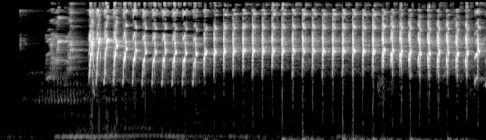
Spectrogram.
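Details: Fighter lovebird giving a long ngekek trill, a song meant to prompt other lovebirds to answer. After a short lead-in, a rapid chattering trill of about seven high notes per second runs without a break, over a faint low hum.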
